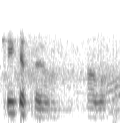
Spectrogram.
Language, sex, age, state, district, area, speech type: Assamese, female, 60+, Assam, Golaghat, urban, conversation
